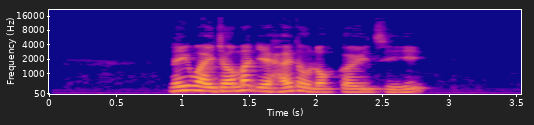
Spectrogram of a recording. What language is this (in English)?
Cantonese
